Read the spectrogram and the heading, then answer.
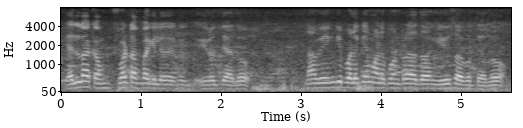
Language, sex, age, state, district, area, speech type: Kannada, male, 18-30, Karnataka, Kolar, rural, spontaneous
